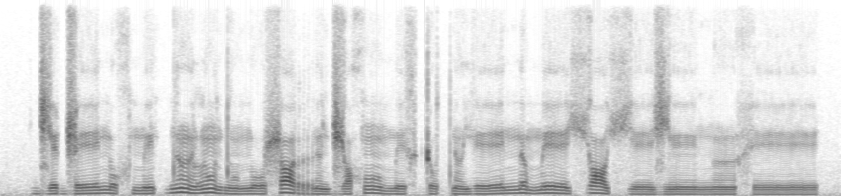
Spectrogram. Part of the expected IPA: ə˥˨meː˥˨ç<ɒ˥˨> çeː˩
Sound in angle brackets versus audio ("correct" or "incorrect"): correct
